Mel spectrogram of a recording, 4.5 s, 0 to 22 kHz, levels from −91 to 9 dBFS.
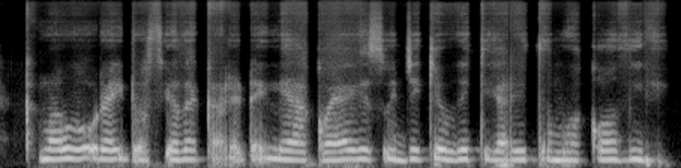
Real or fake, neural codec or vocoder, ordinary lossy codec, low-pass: fake; codec, 44.1 kHz, 2.6 kbps, DAC; none; none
